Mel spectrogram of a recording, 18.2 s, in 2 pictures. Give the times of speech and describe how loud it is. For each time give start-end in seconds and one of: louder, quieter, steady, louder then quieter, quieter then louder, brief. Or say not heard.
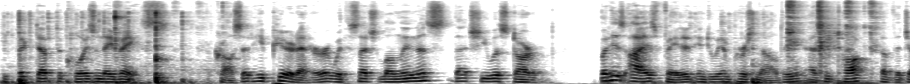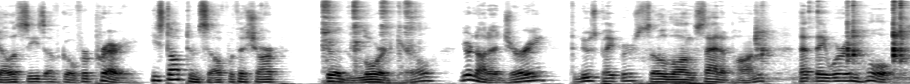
0.0-18.1 steady.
